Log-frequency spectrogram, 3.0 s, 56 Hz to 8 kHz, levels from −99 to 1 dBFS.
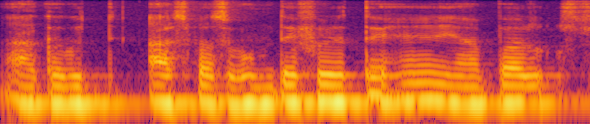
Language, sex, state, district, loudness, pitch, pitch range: Hindi, male, Madhya Pradesh, Bhopal, -15 LUFS, 130 Hz, 130-135 Hz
